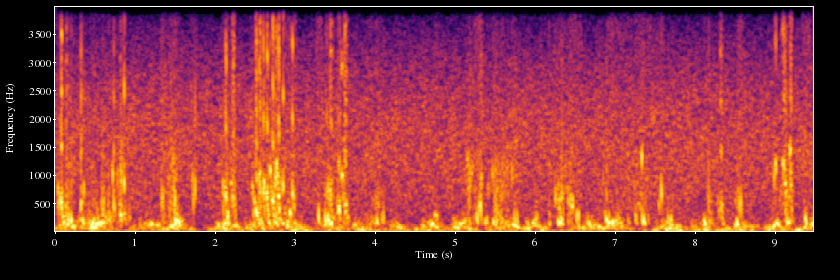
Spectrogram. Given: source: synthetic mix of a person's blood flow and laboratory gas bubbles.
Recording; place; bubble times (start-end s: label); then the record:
Doppler ultrasound of blood flow; precordium
0.00-0.25 s: bubbles
0.29-0.96 s: bubbles
1.29-1.57 s: bubbles
1.69-1.78 s: bubbles
2.07-2.29 s: bubbles
2.42-3.03 s: bubbles
3.25-3.70 s: bubbles
3.83-4.13 s: bubbles
4.72-4.80 s: bubbles
5.12-5.83 s: bubbles
6.17-6.58 s: bubbles
6.83-7.76 s: bubbles
8.07-8.38 s: bubbles
8.47-8.63 s: bubbles
8.95-9.25 s: bubbles
9.33-9.44 s: bubbles
From the record:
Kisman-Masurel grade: 343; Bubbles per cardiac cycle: rolling drumbeat, 9 or more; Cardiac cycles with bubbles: 100%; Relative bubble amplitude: loud (0.450 to 0.775); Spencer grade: 3 (all of the cardiac periods contain showers or single bubble signals, but not dominating or overriding the cardiac motion signals); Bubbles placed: anywhere in the cardiac cycle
